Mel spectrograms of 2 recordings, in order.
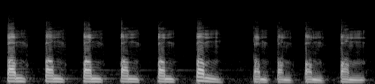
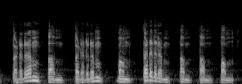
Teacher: Standard American English pattern, where every one of the syllables tends to take a stress or an emphasis · Shown in: first take · Term: strong and even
